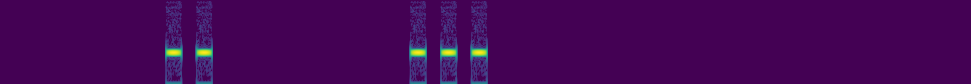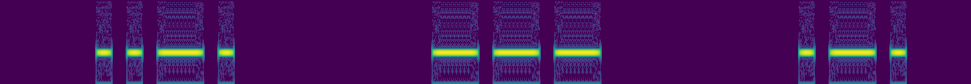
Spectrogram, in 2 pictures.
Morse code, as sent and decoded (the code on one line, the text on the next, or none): .. ... / ..-. --- .-.
IS FOR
